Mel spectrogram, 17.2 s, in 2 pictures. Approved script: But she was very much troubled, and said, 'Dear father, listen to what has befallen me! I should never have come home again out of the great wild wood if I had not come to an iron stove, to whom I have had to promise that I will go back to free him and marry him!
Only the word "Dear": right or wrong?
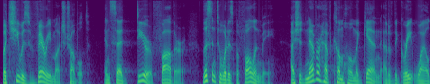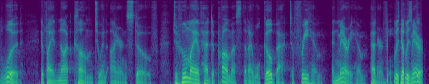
right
